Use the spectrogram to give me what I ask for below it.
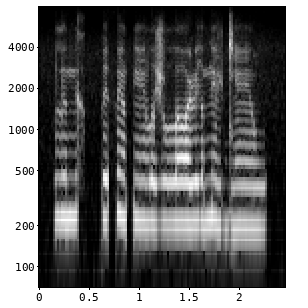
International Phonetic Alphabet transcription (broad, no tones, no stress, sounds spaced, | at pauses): lʲ ʊ mʲ ɤ x pː e θ ẽ ə̯ pʲ ẽː l ɤ ʒ lː ʌː ɭ i ə̯ mʲ ɛ̃ ʒ d͡ʑ ẽː w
